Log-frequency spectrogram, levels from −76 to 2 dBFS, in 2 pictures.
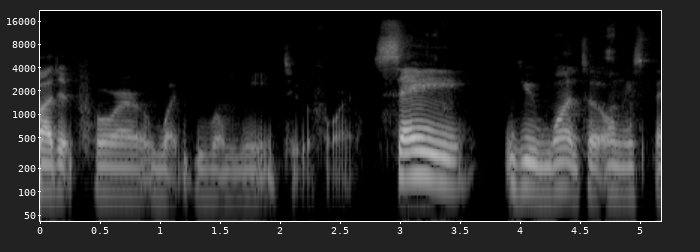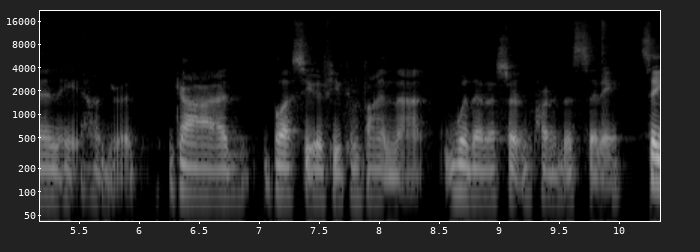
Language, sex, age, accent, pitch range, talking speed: English, male, 20-39, American, 100-130 Hz, 180 wpm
